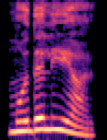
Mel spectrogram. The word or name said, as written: ಮೊದಲಿಯಾರ್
